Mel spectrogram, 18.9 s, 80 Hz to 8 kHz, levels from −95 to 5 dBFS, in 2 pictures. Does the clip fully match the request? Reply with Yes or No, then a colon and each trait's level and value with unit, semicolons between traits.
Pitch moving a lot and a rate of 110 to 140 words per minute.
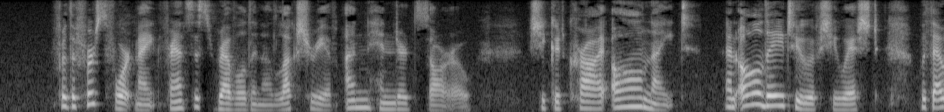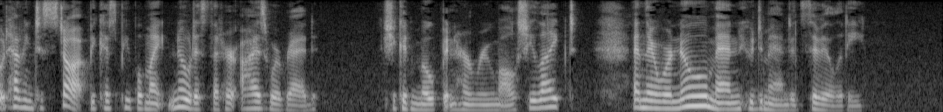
No: wide, 5.8 semitones; average, 170 wpm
